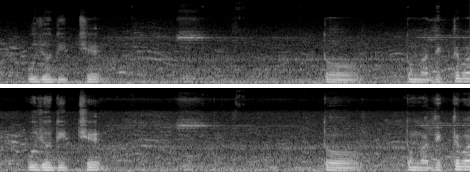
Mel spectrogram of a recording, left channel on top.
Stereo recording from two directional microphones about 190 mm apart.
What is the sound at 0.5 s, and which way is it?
Speech, 5° right (ahead or behind).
